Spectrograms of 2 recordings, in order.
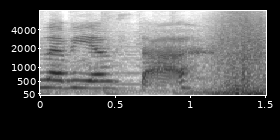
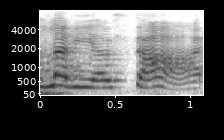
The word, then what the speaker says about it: Leviosa: feather and that's when gaudium Leviosa not Leviosa it's Leviosa and it sets her character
